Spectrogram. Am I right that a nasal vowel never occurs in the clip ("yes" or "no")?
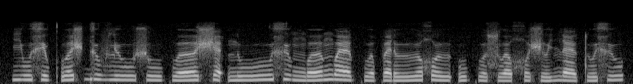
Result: yes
